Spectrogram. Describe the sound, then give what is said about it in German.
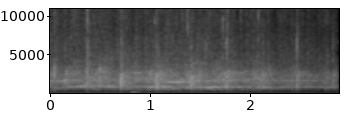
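Sustained applause from an audience, a dense, steady clatter of many hands clapping for the full length, fairly loud and even, with no voices standing out. “Vielen Dank. Applaus”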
